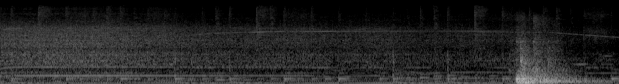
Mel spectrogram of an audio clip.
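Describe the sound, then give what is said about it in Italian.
Thieves use a jackhammer to break through the thick wall of a basement fallout shelter: it grinds steadily with a droning whine and rhythmic low pounding, then a sudden louder burst of crumbling breaks through near the end. No one speaks. “Sfondano il muro con un martello pneumatico.”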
